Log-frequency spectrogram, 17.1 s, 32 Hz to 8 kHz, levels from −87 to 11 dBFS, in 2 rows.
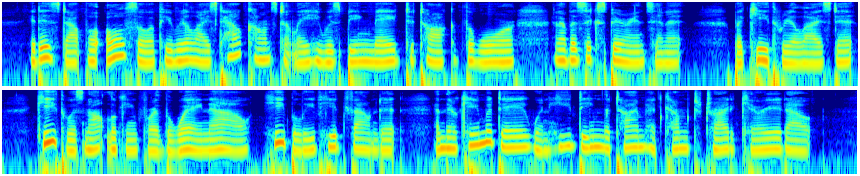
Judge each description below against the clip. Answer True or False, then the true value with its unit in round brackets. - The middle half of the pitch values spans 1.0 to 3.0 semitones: True (2.7 semitones)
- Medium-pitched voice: True (165 Hz)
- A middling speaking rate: False (210 wpm)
